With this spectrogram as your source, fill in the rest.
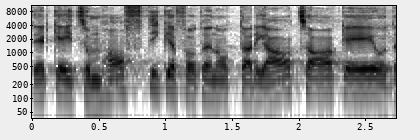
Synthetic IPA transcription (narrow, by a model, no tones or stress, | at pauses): d̥ɛːt̚ɡ̥eɪtsʊmɦɑftiɡəfɔd̥̪ənɔt̪ɑɾiɑːt͡sɑːɡ̥eːʊd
